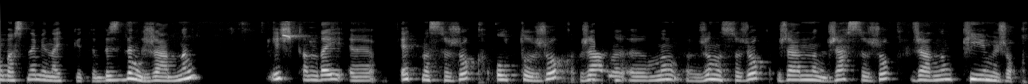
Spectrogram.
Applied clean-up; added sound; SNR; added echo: neural mask model Resemble Enhance denoiser.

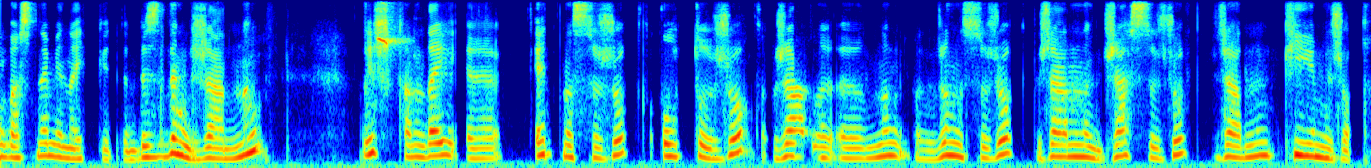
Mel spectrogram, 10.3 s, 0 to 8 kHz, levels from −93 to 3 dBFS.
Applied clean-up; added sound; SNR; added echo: neural diffusion model UNIVERSE++.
